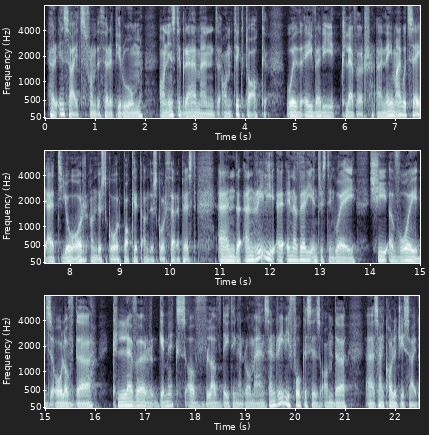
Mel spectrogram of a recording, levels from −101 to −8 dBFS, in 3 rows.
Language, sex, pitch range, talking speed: English, male, 80-105 Hz, 145 wpm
